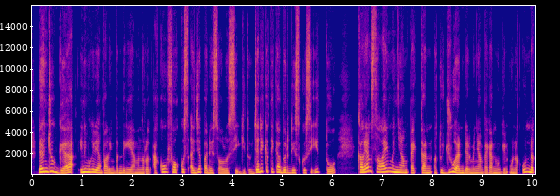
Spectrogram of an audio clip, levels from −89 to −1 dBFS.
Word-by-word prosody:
Dan 295 +3 +9
juga 240 - +4 0.2
ini 250 +2 +7
mungkin 260 -1 +4
yang - - -9
paling 180 -2 -3
penting 185 -1 -4
ya 165 - -8
menurut 170 -1 -6
aku 270 +8 -3
fokus 250 -1 -1
aja 200 +6 +1
pada 200 -4 -2
solusi 180 -1 -4
gitu. 165 -3 -12
Jadi 255 - +3
ketika 270 -7 -1
berdiskusi 205 +2 -3
itu, 175 -7 -4 0.5
kalian 275 +9 +6
selain 295 0 0
menyampaikan, 215 -6 +1
eee, 200 -1 -8
tujuan 195 - +3
dan 180 -1 -1
menyampaikan 180 -1 -3
mungkin 180 0 -5
unek-unek, 230 +7 0
200 Hz, 165 wpm, -20 LUFS, 180-255 Hz, 0.5 s, Dan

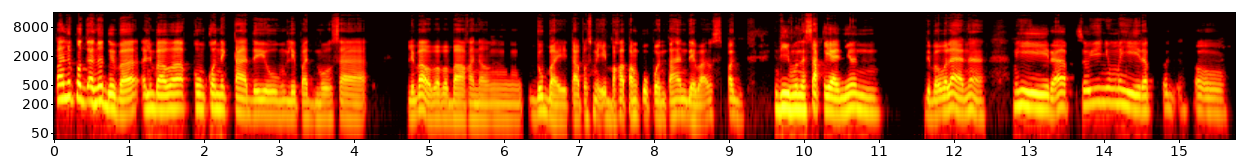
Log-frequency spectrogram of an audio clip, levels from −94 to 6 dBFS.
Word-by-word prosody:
paano 260 +3 +4
'pag 240 -4 +6
ano, 235 +3 +5
'di 165 -3 +4
ba, 130 +4 +4
halimbawa 165 +1 +2
kung 165 -1 -1
konektado 145 -6 -1
yung 120 -1 -2
lipad 110 -2 -4
mo 105 0 -6
sa 105 -3 -4 0.5
halimbawa, 120 +6 +2
bababa 110 -1 -2
ka - - -6
ng 100 0 -7 0.5
Dubai 125 -7 -2
tapos 110 +1 -4
may - - -3
iba 110 - -5
ka 130 - 0
pang 120 0 -1
pupuntahan, 120 +1 -3
'di 110 - +1
ba, 100 0 -3 0.3
'pag 130 -2 -1 0.5
hindi 165 +1 +5
mo 160 - +6
nasakyan 150 -3 +4
yun, 165 +1 +2 0.9
'di - - -2
ba, 125 - -1
wala 145 -2 +3
na, 160 +1 -2 0.5
mahirap. 175 -2 +3
So, 190 - -5
yun 220 +1 -5
yung 210 - -5
mahirap 160 -7 0
'pag 165 -1 -9 0.3
oo. 135 -3 -6
145 Hz, 155 wpm, -22 LUFS, 115-165 Hz, 0.9 s, pag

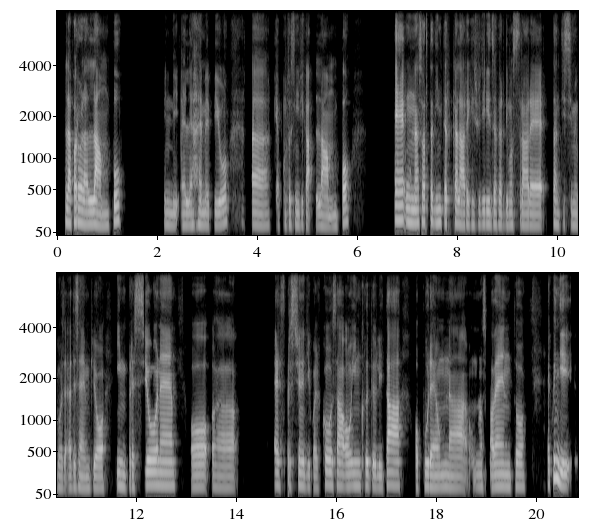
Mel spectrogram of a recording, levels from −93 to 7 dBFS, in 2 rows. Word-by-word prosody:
la 130 -2 +5
parola 130 -2 +4
"lampo", 120 +5 +4 0.7
quindi 110 -1 -6
L-A-M-P-O, 115 0 -2 0.6
uhm, 110 -1 0
che - - -13
appunto 115 +2 -8
significa 115 -2 -3
"lampo", 105 +6 0 0.8
è 155 0 +7
una 130 -2 +3
sorta 135 +2 0
di 130 - -4
intercalare 125 -3 +1
che 115 0 -9
si 115 - -12
utilizza 120 0 -2
per 115 -2 -3
dimostrare 110 -1 0
tantissime 115 -2 -6
cose, 110 -1 -6
ad 105 +2 -5
esempio 105 -1 -1 0.2
impressione 125 +1 +2 0.2
o, 115 +1 +2
uhm, 110 -1 -4 0.7
espressione 125 0 -2
di 115 - -7
qualcosa, 120 +3 0
o 115 +1 +1
incredulità 125 0 +2 0.2
oppure 115 +1 0
una 110 -1 -1
uno 115 0 -6
spavento, 115 0 0 0.4
e 135 - -4
quindi 160 - +4
115 Hz, 110 wpm, -26 LUFS, 110-125 Hz, 0.8 s, è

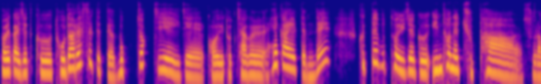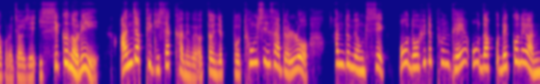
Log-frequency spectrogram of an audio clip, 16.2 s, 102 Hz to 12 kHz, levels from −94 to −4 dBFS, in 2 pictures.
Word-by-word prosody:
저희가 210 -1 +4
이제 195 0 0
그 190 -1 -1
도달했을 260 - +2
때 230 -7 -3
때요. 175 -6 -5
목적지에 230 - -3
이제 165 -3 -4
거의 165 0 -1
도착을 175 -1 -3
해 305 - +5
갈 270 -5 +3
땐데 225 - -3 0.4
그때부터 305 -4 -1
이제 215 -1 +2
그 195 -2 +1
인터넷 240 +1 +1
주파수라 175 -6 -3
그러죠. 155 0 -6
이제 150 +1 -6
이 170 - -7
시그널이 260 - +3 0.3
안 315 +6 +8
잡히기 325 - +4
시작하는 230 - -1
거예요. 150 - -5
어떤 195 +6 -2
이제 185 0 -2 0.2
뭐 185 -1 -3
통신사별로 315 - +1 0.4
1-2 325 -1 0
명씩 240 -2 -1 0.2
"어 335 +5 +1
너 265 -2 +2
휴대폰 355 +1 -3
돼? 260 +4 +2
어 350 +2 -1
나 270 0 +5
거 265 - -10
내 265 +3 +4
거는 360 +3 +1
왜 - - +6
안 200 -1 +2
230 Hz, 330 characters per minute, -25 LUFS, 185-300 Hz, 0.4 s, 안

